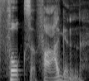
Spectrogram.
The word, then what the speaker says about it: Volkswagen: I don't know why she was obsessed with the fact that in German, Volkswagen is pronounced Volkswagen.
